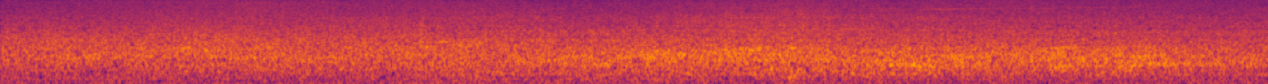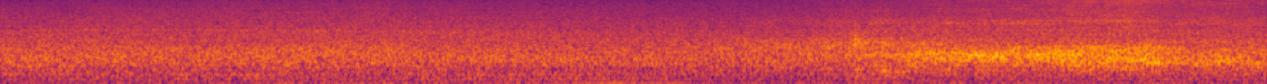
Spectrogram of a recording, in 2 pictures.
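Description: A commuter train moving along the station tracks: a steady rolling rumble that grows louder near the end.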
